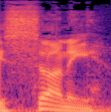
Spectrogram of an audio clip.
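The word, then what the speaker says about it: Sonny: He would say Sunny. – Rhymes with Sunny. – Yes. – Is that what you said? You said funny. – That's what I said. – Did you say Sunny? – Sunny and Cher, let's do this.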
